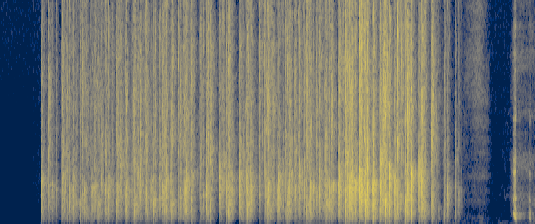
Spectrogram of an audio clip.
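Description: A studio audience bursts into applause after a poem reading. The crisp clapping starts abruptly, swells toward the end and then stops, leaving a short silence and one brief final sound.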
